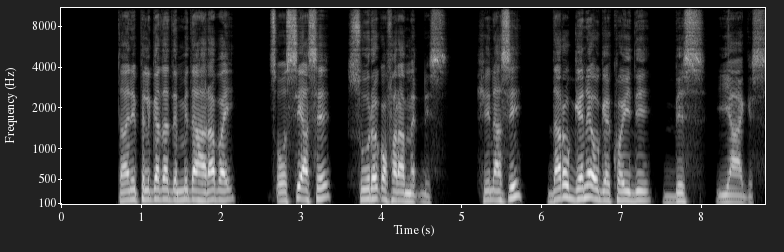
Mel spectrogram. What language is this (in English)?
Gofa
